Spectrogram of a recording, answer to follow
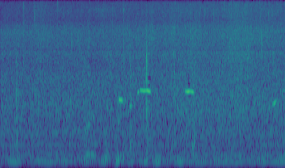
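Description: A boat's engine running with a steady low hum, over a wash of wind and water, with a few brief high chirps about two seconds in.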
